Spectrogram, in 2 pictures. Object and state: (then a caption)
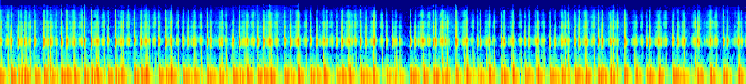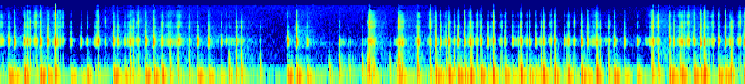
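Small plastic planter pot tapped over the mic. Long manicured fingernails and fingertips tap steadily on the top and sides of a small, hollow, empty, matte black plastic mini planter pot sitting over the mic. The rapid, dense taps land as deep, muffled thumps with short clicky edges over a constant midrange hum. The tapping thins out briefly around the ten-second mark, then picks back up.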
